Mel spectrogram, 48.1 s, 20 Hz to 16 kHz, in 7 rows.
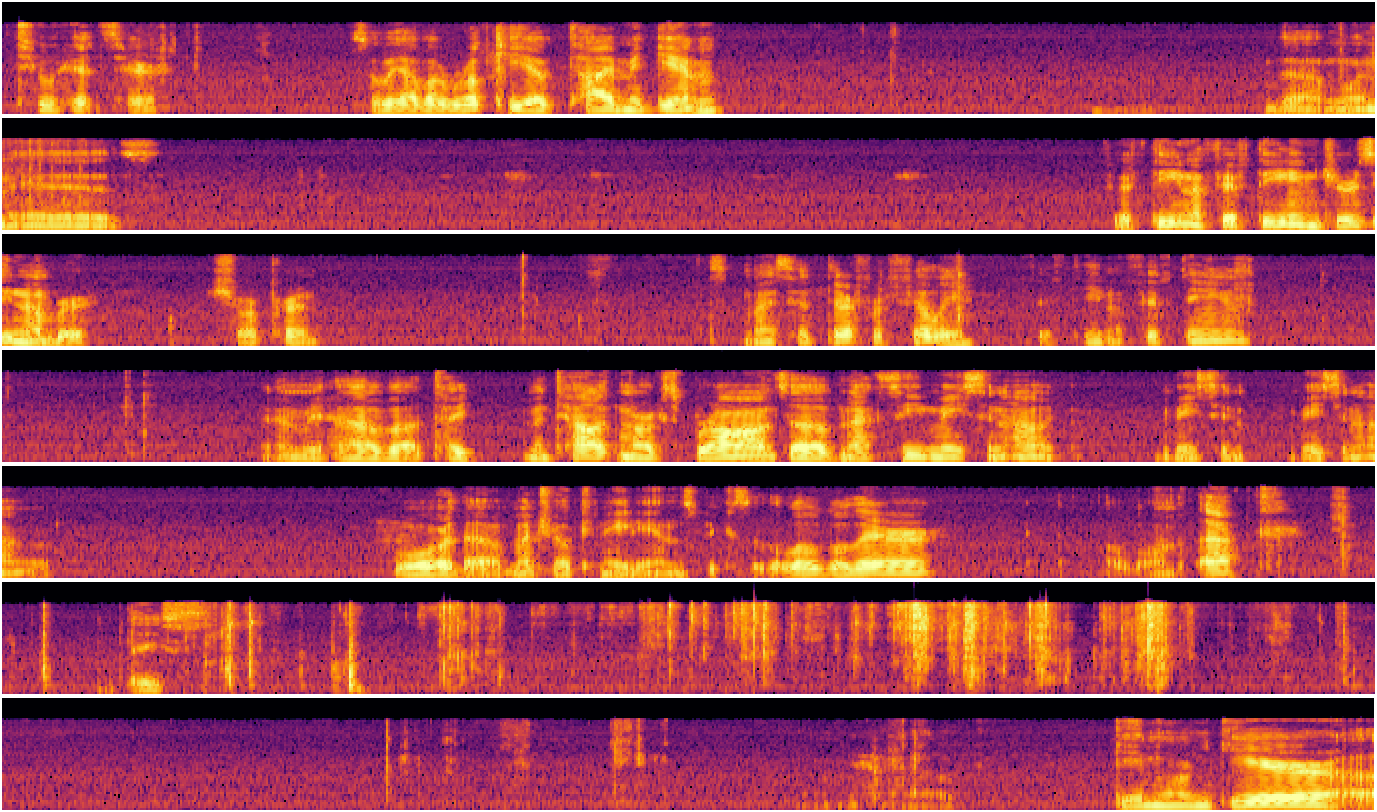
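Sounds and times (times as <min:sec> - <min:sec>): trading cards shuffling: 0:35.0 - 0:41.2.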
